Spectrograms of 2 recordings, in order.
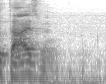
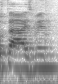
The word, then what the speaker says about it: Theismann: probably say Joe Theismann. Oh, Because wow. he's. The guy changed his name to rhyme with Heisman.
